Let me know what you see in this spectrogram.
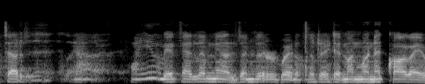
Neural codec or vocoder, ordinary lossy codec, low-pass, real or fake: codec, 16 kHz, 1 kbps, FunCodec, trained on LibriTTS, 50 frames a second; none; none; fake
